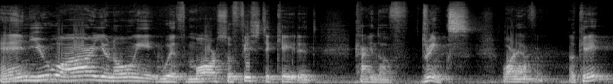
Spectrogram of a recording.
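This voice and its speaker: A man speaks amid noticeable background noise. Audible room echo surrounds the voice. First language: Portuguese. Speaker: speaker. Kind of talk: talk to an audience. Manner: halting.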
